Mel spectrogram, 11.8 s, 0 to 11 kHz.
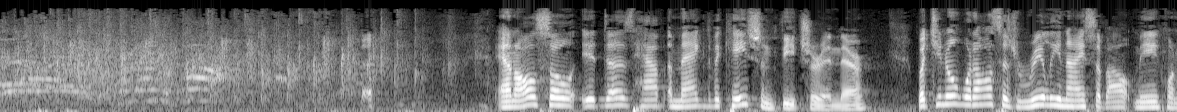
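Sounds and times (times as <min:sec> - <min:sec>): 
crowd applauding: 0:00.0 - 0:04.8
speech: 0:05.0 - 0:11.7.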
